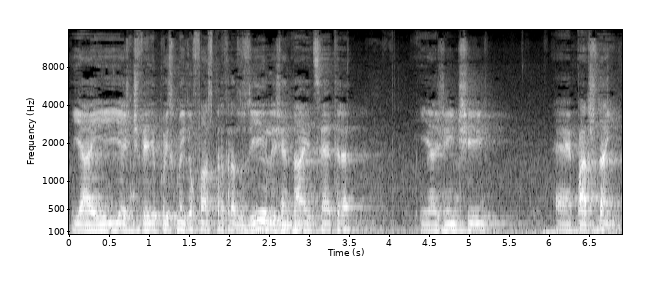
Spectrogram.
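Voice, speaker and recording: A man's voice: mid-range voice, flat delivery, fairly quick, a little hiss or hum. Ask for a Brazilian man interviewing in an echoey room. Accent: Brazilian Portuguese. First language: Portuguese. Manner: hesitant, many fillers and restarts. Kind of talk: live online interview.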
